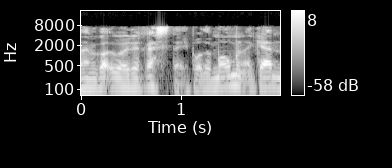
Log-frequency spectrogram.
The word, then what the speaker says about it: reste: We don't pronounce T at the end. Il reste.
